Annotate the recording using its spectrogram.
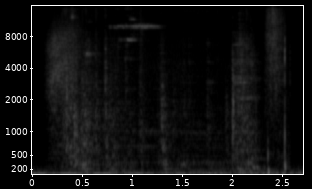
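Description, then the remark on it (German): A door slides open with a loud pneumatic hiss over a steady low mechanical rumble, with a faint high whine and a second burst of hissing near the end. “Traudel, Tür öffnen.”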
